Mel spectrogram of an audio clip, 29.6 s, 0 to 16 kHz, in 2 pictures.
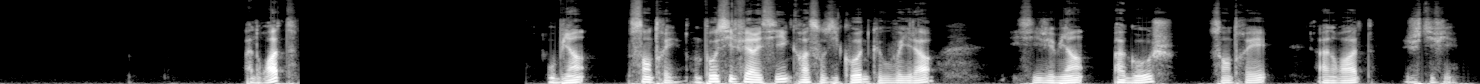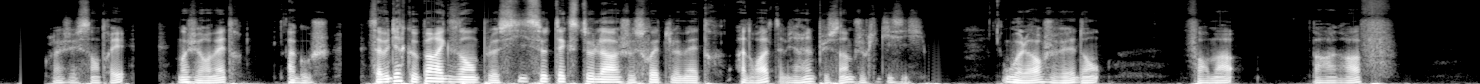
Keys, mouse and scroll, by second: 2.5 click, 3.7 click, 14.8 click, 17.0 click, 20.2 click, 23.3 click, 26.1 click, 27.4 click.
